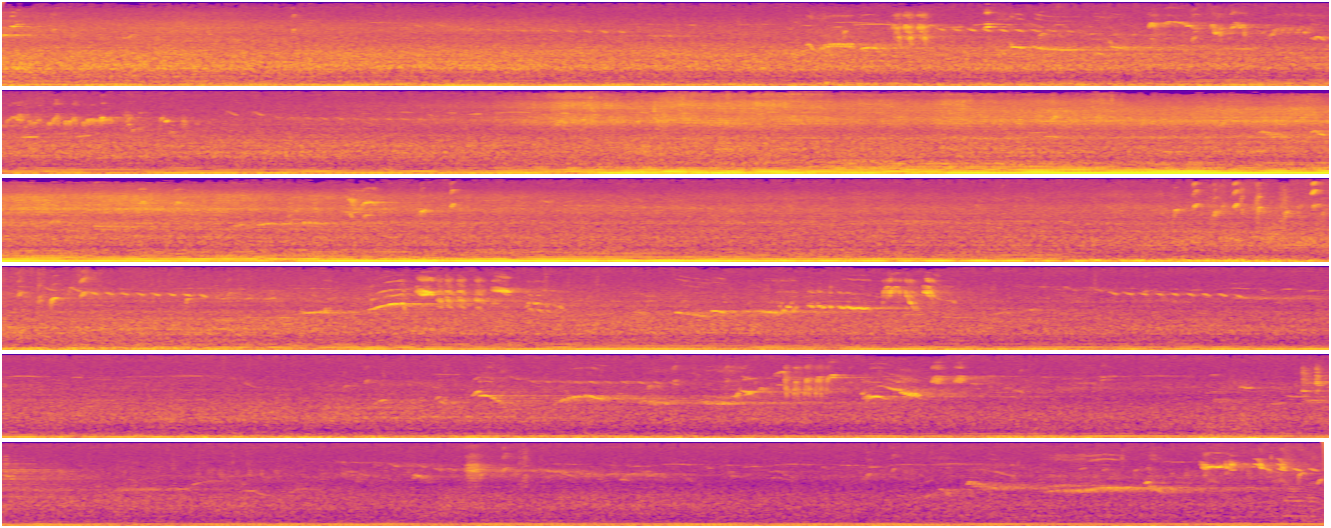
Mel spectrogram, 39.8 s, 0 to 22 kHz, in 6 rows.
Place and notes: all the mornings of the ... - apr 28 2013 sun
